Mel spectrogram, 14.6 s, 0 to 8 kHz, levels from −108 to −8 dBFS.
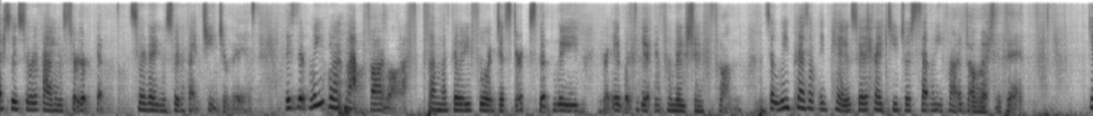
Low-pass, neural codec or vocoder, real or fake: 7.2 kHz; codec, 16 kHz, 0.5 kbps, FreqCodec, smaller model; fake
